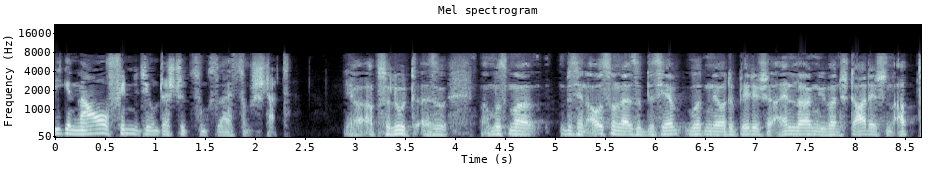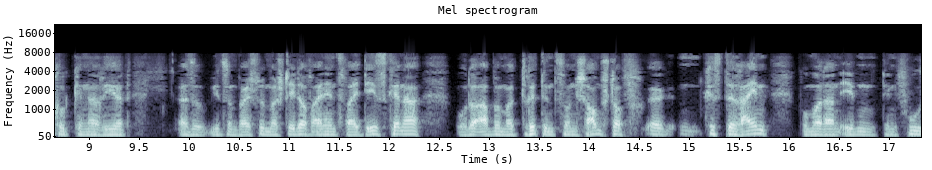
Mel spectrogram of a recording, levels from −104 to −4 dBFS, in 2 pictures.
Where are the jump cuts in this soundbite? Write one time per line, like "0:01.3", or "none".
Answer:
none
